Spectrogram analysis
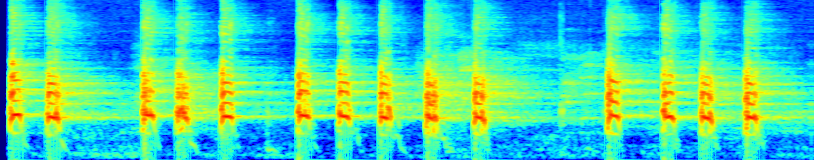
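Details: Karelo-Finnish Laika barking during hunting training on a marten: loud, sharp barks given singly and in quick pairs, about fifteen in eight seconds, with short irregular pauses between bursts.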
